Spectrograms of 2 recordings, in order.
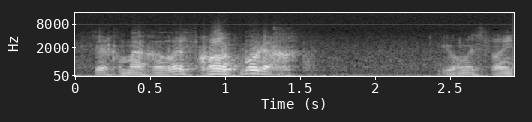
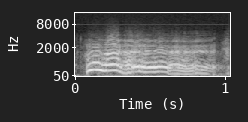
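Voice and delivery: loud burst of laughter; 13 semitones higher, 6 dB louder than usual. Acted. Scoffing at nephew's claim of love.

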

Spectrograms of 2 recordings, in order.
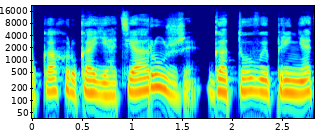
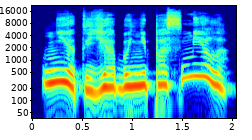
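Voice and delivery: desperate pleading; 6 semitones higher, 4 dB louder than usual. A narrator's reading. Desperate denial.

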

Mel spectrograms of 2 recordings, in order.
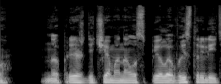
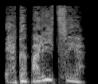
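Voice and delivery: high-pitched, hushed alarm; scared, high stage whisper; frightened whisper; 9 semitones higher than usual. A narrator's reading. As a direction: gasp it out fearfully under your breath. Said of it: "шепнула она испуганно".

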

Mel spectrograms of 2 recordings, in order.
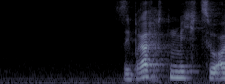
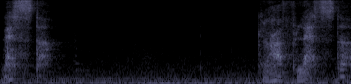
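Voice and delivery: whispered, incredulous echo; aghast whispered question; stunned disbelief; 5 semitones lower, 12 dB quieter than usual. Acted. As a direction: repeat the name in shocked hush. Mortimer aghast at the name.

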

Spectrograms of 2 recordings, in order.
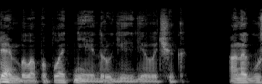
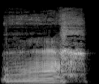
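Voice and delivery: disappointed sigh; 3 semitones lower than usual. A narrator's reading. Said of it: "расстроенно махнул рукой".

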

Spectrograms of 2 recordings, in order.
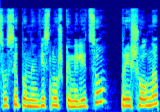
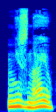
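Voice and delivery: ordinary delivery

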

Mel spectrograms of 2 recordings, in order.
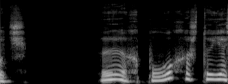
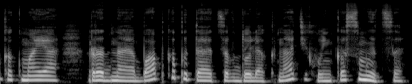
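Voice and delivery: plain reading voice

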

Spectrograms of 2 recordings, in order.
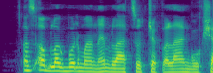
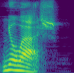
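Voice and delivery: higher, short urgent command; restrained yell; 5 semitones higher than usual. A narrator's reading. Trev dragging his friend along the wall, yelling. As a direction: urge them on without full volume. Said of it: "üvölti Trev".

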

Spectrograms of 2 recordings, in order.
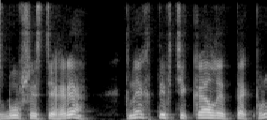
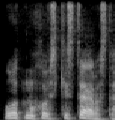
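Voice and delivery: ordinary delivery, nothing marked

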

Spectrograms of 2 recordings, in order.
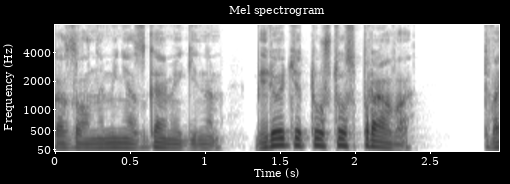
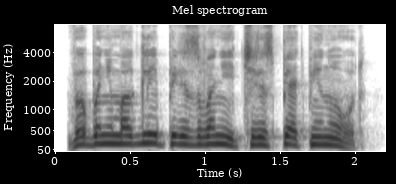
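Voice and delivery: raised, higher voice over a bad line; to someone hard of hearing; 7 semitones higher, 4 dB louder than usual. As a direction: call out as if the line is breaking up.

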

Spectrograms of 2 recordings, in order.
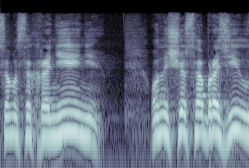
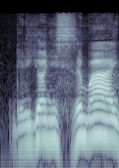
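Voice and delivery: ordinary delivery

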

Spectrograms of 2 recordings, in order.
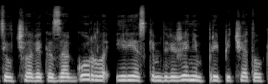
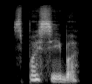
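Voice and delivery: hoarse croak; 4 semitones lower, slower than usual. Acted. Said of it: "прохрипел человек".

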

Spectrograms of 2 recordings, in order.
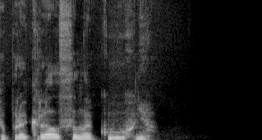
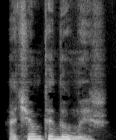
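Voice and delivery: put-on curious girlfriend; 9 semitones higher than usual. A narrator's reading. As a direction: ask it lingeringly in a woman's higher voice. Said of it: "спросила она наконец". (высокий женский голос, неторопливый вопрос)

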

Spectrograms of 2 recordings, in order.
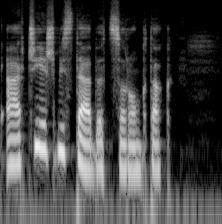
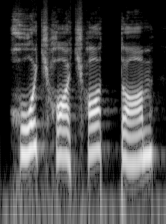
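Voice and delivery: suppressed anger; 4 semitones higher, slower than usual. A narrator's reading. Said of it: "igyekezett elfojtani a mérgét".

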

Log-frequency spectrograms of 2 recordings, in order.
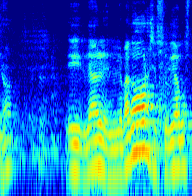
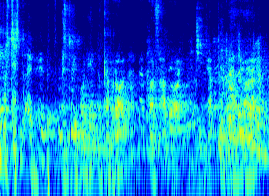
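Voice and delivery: softer airy whisper; dying whisper; 4 semitones higher, 10 dB quieter than usual. Acted. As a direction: breathe the words like dying. Wife faking dying, whispering.

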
